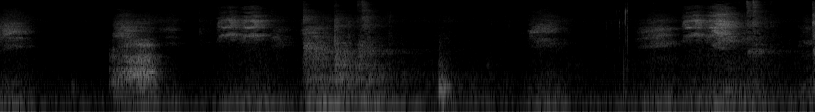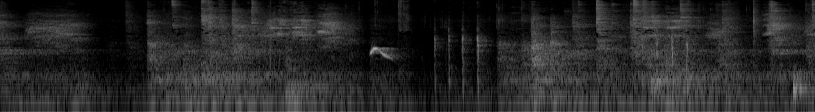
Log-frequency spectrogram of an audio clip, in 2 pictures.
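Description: A macaw squawks loudly.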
